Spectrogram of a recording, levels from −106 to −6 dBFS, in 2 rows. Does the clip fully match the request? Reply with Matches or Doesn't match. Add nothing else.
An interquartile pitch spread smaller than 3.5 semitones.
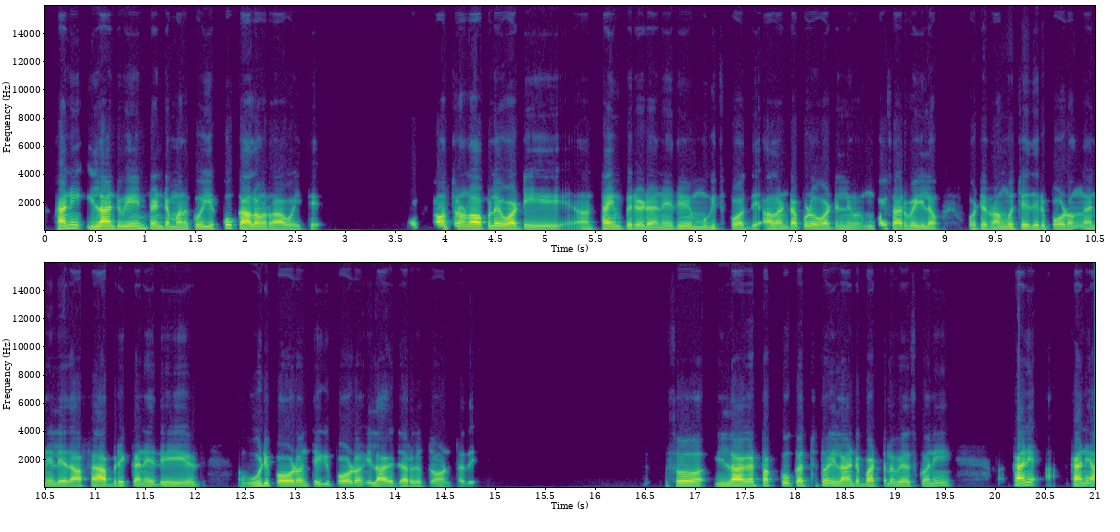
Doesn't match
